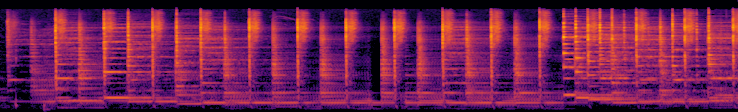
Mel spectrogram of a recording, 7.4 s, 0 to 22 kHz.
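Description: A ringtone chimes from a Huawei Mate 9 phone's dual bottom- and front-firing speakers, a bright, rapid melodic pattern of plucked notes repeating steadily for several seconds at a moderate level with no talk.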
